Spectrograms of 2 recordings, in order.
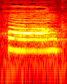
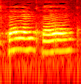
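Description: First: High, loud mock horn; imitated car honk. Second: High, loud playful horn honks; double mock honk. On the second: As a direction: honk twice like a car. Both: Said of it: "sounded like the Roadrunner".

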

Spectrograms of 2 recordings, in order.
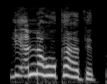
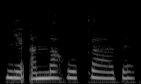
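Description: First: Very high, loud bird voice; high, indignant cry; accusing phoenix. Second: Slow, soft, high bird voice; drawn-out, quiet childlike insistence; primitive speech. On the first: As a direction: burst out with the accusation. Phoenix accuses the old man. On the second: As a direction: repeat it slowly and simply. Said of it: "للطريقة البدائية التي يتكلم بها". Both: A narrator's reading.

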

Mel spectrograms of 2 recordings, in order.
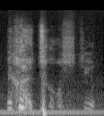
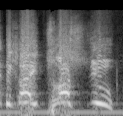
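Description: First: Whisper. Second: Loud declaration. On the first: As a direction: whisper "Because he trusts you" softly, with no voice. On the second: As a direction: shout "Because he trusts you" with a strong fall on "Because". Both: Shown as a demonstration.

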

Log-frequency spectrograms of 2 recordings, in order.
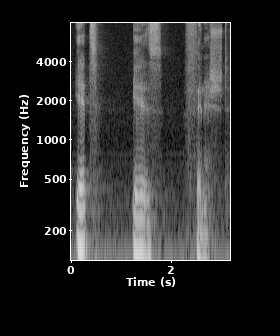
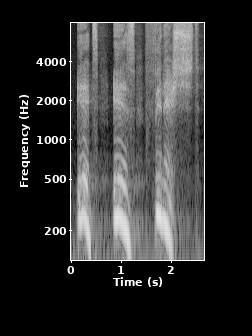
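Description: First: Each word set apart by pauses; slow measured reading. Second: High, drawn-out slow cry; crucified Jesus screaming. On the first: Shown as a demonstration. Pastor reading the last words, slow and spaced. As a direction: lay it down word by word, fading at the end. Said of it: "it doesn't just say that he said it". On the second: Retold or imitated. Pastor voicing Jesus' last scream, high and slow. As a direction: stretch it out as one long anguished cry. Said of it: "and he screams".

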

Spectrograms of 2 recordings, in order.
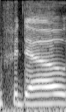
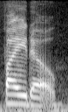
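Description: First: "Fido" said the French way, as FEE-doh; "Fido" with a short ee sound, FEE-doh, stress on the first syllable. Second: "Fido" said as FIE-doh, with a long eye sound, the way Americans read it; "Fido" with the stress on FIE, like the dog name. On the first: [name] explains her French name, saying "Fido" as FEE-doh. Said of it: "It's French". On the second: [name] mimics how Americans say her name, "Fido" as FIE-doh. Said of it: "everything's phonetic". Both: Shown as a demonstration.

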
